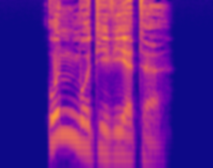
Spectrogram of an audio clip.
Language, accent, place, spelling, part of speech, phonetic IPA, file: German, Germany, Berlin, unmotivierte, adjective, [ˈʊnmotiˌviːɐ̯tə], De-unmotivierte.ogg
- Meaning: inflection of unmotiviert: 1. strong/mixed nominative/accusative feminine singular 2. strong nominative/accusative plural 3. weak nominative all-gender singular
